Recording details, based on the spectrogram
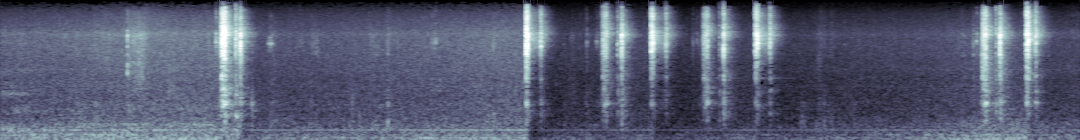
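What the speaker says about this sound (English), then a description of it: "go away and test that shutter" A camera shutter, tested after adjustment, fires a series of sharp mechanical clicks: a pair near the start, a quick run of five or six in the middle, then two more at the end, all close and alone over faint background hiss.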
